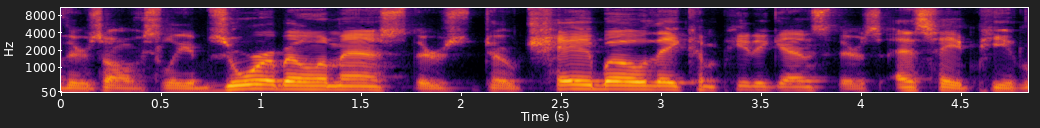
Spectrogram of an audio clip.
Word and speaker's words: Docebo: Some people pronounce it Docebo. The correct name is Docebo and similar competitors.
